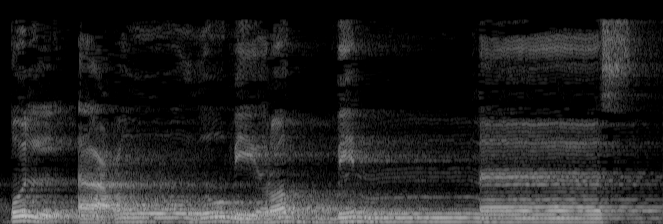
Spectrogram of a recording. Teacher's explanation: Jadi didengungkan 2 harokat boleh, 3 harokat juga boleh. Itu ada perbedaan pendapat, karena ada yang menyebut 2 dan ada yang menyebut 3, karena ketika masuk pada rob itu sudah kepada kalimat bin nas, dari kasrah kepada nun itu sudah 1 harokat.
